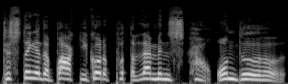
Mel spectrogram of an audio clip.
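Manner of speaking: high, hammed-up British chef accent; Gordon Ramsay British accent. Imitating a TV chef yelling at restaurant staff in a high British accent. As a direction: bark orders in a mock British accent like a TV chef. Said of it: "that's my British accent".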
